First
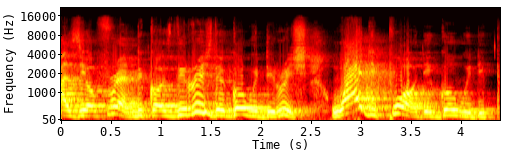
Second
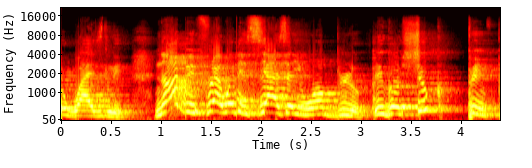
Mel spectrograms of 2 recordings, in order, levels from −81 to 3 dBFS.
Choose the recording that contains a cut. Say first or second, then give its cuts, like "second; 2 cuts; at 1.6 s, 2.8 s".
second; 2 cuts; at 1.8 s, 3.1 s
